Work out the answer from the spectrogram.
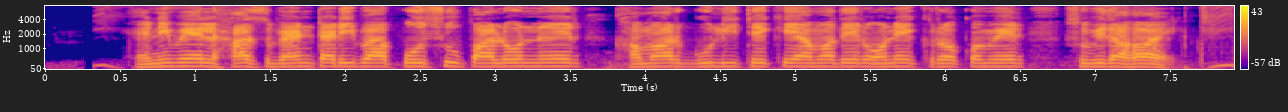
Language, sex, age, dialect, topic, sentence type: Bengali, male, 46-50, Standard Colloquial, agriculture, statement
